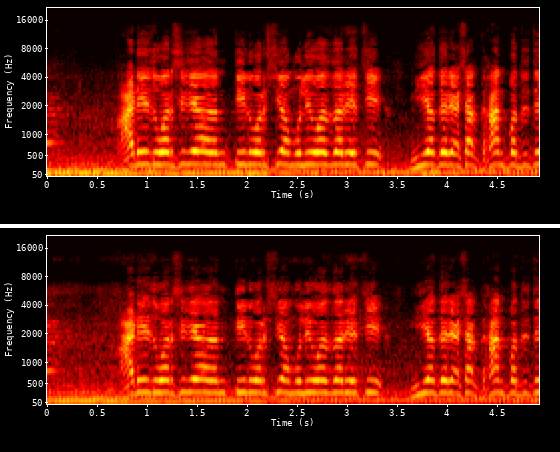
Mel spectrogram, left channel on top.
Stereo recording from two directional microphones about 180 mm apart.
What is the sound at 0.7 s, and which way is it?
Speech, 20° left (ahead or behind).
